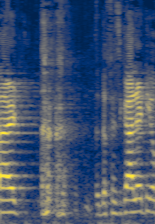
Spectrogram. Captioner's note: clears throat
